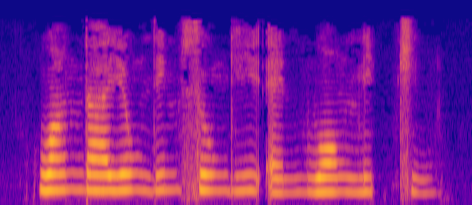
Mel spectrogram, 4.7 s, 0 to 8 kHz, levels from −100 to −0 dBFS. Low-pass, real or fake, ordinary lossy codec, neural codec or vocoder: 7.2 kHz; fake; MP3, 24 kbps; codec, 24 kHz, 0.9 kbps, WavTokenizer, small release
